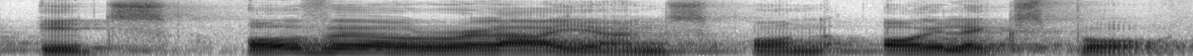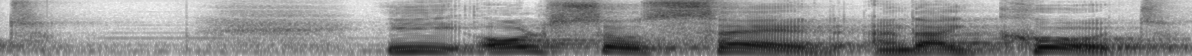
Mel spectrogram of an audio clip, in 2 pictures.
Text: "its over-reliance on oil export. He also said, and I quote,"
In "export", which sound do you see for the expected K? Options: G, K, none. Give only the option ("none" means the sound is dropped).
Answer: K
